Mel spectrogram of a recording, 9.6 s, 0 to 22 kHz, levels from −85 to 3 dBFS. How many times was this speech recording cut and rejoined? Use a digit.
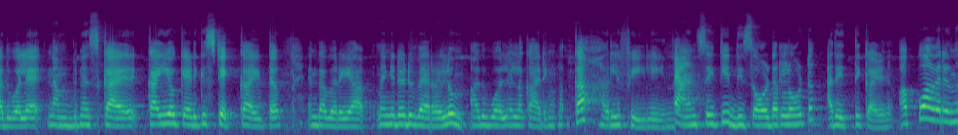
1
